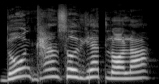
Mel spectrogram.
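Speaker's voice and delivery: put-on high, loud pleading boy; child's urgent plea. A narrator's reading. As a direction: beg grandma urgently. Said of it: "Noel pleaded".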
